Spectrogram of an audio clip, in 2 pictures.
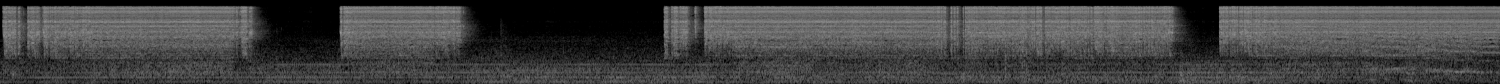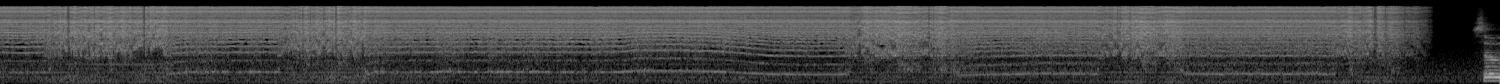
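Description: High-voltage spark gap firing continuously, a loud harsh crackling buzz of rapid repeated discharges as air flow and a magnetic field blow the arc out and it re-strikes. It stops briefly twice in the first seven seconds and once near 12 s; from about 14 s its pitch wavers up and down, and it cuts off just before the end.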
